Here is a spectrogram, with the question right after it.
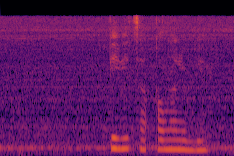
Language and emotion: Russian, neutral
